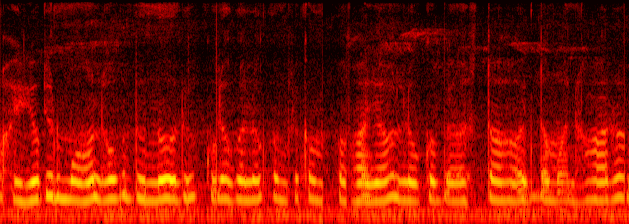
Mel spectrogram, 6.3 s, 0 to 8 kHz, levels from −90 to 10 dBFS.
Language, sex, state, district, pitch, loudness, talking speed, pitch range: Hindi, female, Uttar Pradesh, Varanasi, 220 Hz, -29 LUFS, 85 wpm, 210-230 Hz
